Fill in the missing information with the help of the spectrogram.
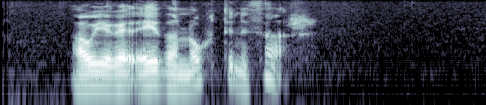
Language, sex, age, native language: Icelandic, male, 40-49, Icelandic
